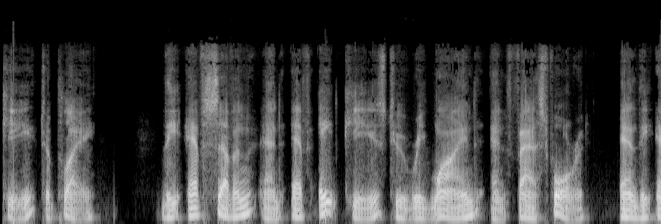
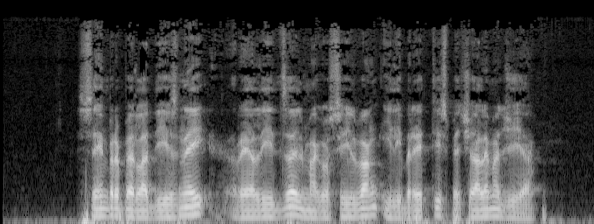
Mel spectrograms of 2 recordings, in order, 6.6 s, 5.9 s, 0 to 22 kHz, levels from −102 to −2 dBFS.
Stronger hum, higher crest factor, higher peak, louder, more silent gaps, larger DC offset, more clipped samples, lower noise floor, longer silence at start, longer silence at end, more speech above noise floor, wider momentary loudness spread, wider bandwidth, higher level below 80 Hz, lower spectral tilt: neither; about the same, 20 dB vs 18 dB; about the same, -2 dBFS vs -4 dBFS; about the same, -23 LUFS vs -22 LUFS; neither; neither; neither; first, -69 dBFS vs -56 dBFS; second, 0.05 s vs 0.8 s; second, 0 s vs 0.45 s; first, 48 dB vs 35 dB; about the same, 8 LU vs 8 LU; second, 11 kHz vs 16 kHz; about the same, -36 dBFS vs -38 dBFS; about the same, -6.5 dB/octave vs -6 dB/octave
